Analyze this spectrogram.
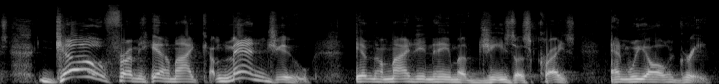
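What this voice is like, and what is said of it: Raised, shouting voice. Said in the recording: “I'm going to raise my voice.”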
